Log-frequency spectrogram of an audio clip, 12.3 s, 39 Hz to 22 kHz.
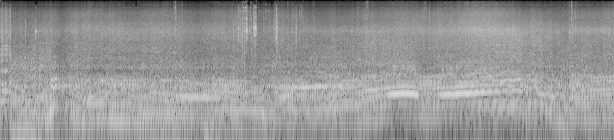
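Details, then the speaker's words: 6.0L V8 Trans Am on a budget exhaust, recorded at the rear near the exhaust: deep V8 burble rises and falls through repeated throttle blips, pulling cleanly with no misfire; healthy engine and exhaust. "r, and back here you can hear the exhaust, and it's a sweet, sweet tune. So Ben's been chasing that perfect sound for him that he's been wanting under a budget, and I'm really happy with how this sounds so far."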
